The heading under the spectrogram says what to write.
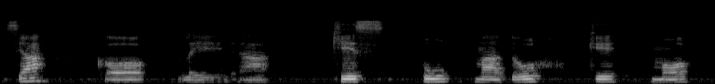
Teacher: Termina no mó, lembra? Última sílaba tônica. Então, 10 sílabas poéticas.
